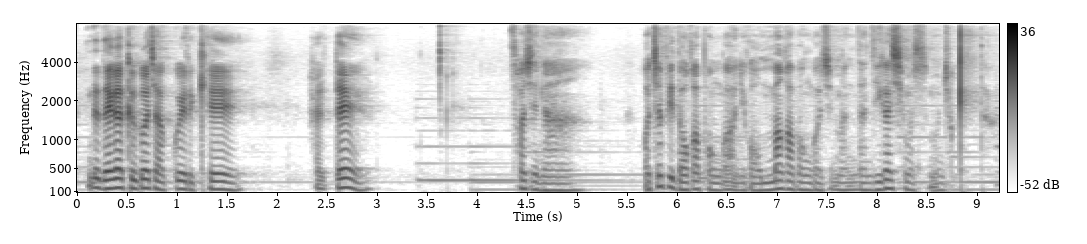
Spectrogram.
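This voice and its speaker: Male guest pastor, 30s, warm dark tone, intimate conversational preaching, faint music behind. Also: mid-range voice. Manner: earnest, conversational preaching with soft whispered asides. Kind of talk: revival sermon. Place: church sanctuary.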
